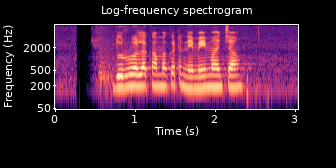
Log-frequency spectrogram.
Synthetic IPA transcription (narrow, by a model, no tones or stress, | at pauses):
d̪uɾuəlakaməkəʈənemejmat͡ʃa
